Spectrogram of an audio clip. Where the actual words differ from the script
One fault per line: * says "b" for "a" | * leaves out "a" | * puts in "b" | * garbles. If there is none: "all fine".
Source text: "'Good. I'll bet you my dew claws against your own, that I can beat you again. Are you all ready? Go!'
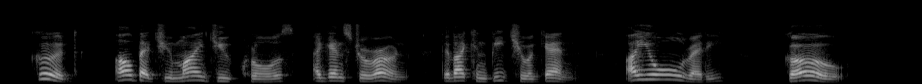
all fine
